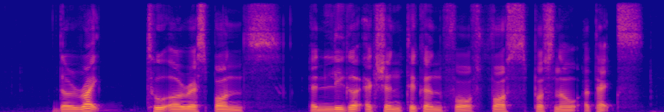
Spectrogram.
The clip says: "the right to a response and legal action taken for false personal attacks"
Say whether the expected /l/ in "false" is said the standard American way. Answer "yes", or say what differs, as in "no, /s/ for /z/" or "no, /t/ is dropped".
no, /l/ is dropped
